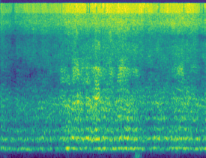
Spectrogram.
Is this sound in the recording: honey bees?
yes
